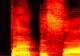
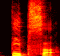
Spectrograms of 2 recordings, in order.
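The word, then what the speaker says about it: Pepys: щоденника X століття семюела Ні не пепіса і не піпіса А піпса якщо ви не зорієнтувалися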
